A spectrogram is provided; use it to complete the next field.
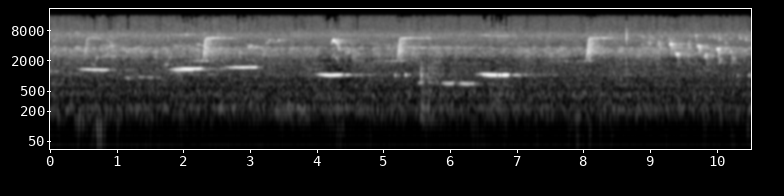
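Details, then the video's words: A pied butcherbird in an Australian backyard garden on 19 October 2018 gives pure, flute-like whistled notes, mostly steady-pitched and spaced a second or two apart, over soft hiss with faint higher chirps. "Pied Butcher Bird~Birds Singing"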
